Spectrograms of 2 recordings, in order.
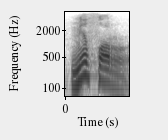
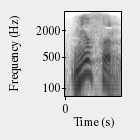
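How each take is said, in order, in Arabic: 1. الراء في آخر الكلمة مفخّمة ومملوءة الفم. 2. الراء في آخر الكلمة مرقّقة ونحيفة. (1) "يفخم الراء من أجل الصاد المستعلية قبلها فيقول مصر" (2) "وبعض العرب كان إذا وقف رقق الراء فيقول مصر مصر"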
